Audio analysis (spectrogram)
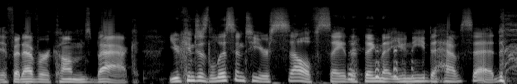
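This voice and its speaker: This man has an unremarkable speaking voice, medium in pitch with ordinary pitch variation. He speaks at a moderate pace with an American accent. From Wisconsin, US. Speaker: bowling podcast host. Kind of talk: casual interview.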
